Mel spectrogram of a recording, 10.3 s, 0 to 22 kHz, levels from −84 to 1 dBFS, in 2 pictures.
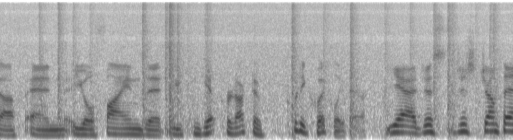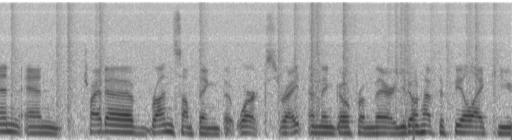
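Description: At 9.27 s there is a brief dropout from lost LE Audio frames, about 10 ms long, which fits a single missing LC3 frame over the Bluetooth link. The decoder filled the gap by repeating the previous frame's spectrum with randomised phase signs, so the moment sounds like a tiny rough, noisy blur. On a spectrogram it shows as a thin vertical smear where harmonic lines lose definition; the waveform keeps its level but turns irregular. The room noise sits about 12 dB below the speech.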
